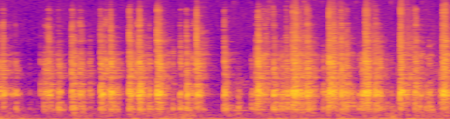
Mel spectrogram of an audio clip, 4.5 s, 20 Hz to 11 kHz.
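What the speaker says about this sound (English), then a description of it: "Very nice sequential gear shifter." Moza AB9 sequential gear shifter being clicked repeatedly, a fast series of sharp mechanical clacks in irregular bursts, close and distinct with no voice.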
